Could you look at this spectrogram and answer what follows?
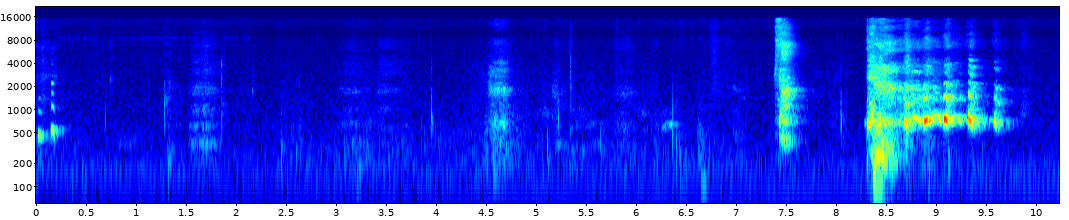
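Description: Quiet sniffs build to a sharp sneeze, then a longer, louder noisy burst near the end, fitting a sneezing fit.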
